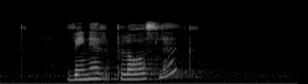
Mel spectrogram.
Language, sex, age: Afrikaans, female, 19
